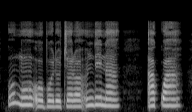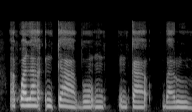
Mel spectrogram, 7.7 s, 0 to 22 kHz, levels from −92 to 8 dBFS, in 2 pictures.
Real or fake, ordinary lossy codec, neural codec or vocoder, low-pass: fake; MP3, 64 kbps; vocoder, 22.05 kHz, 80 mel bands, WaveNeXt; 9.9 kHz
